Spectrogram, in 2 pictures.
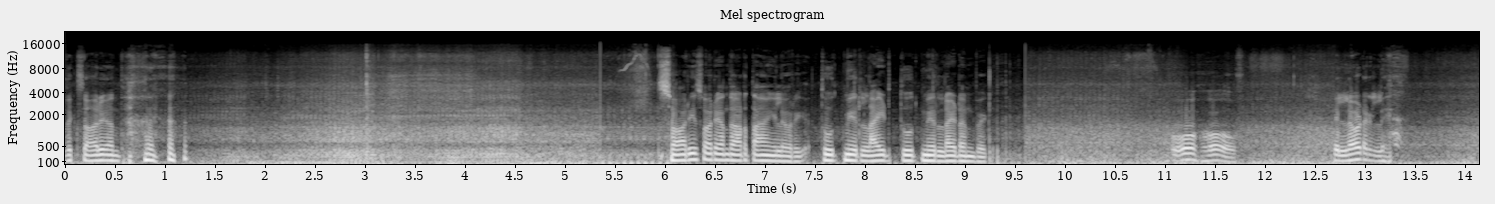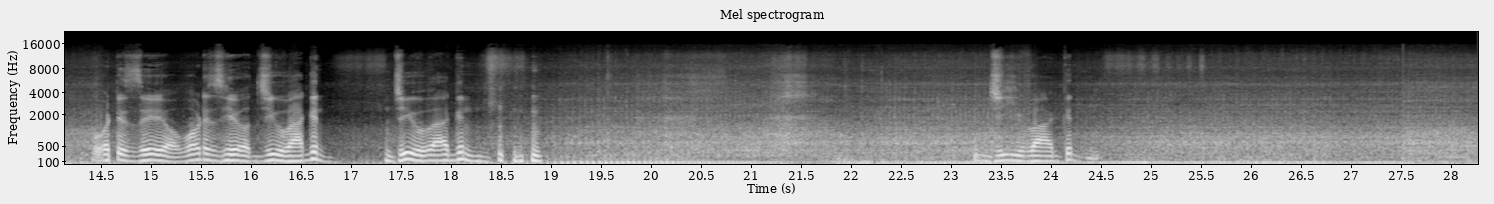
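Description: A motorcycle engine hums and revs up and down while riding.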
